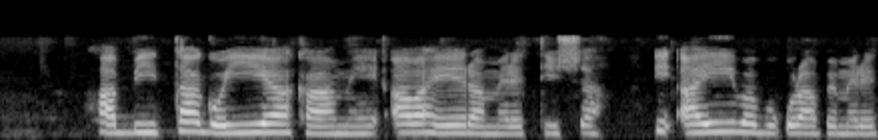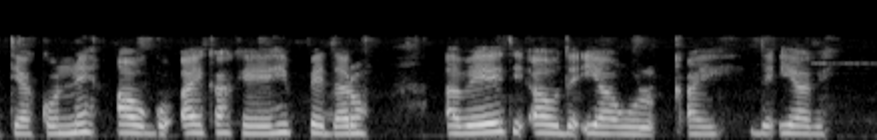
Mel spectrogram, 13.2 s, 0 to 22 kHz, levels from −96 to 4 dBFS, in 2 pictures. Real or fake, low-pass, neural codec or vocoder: real; 7.2 kHz; none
